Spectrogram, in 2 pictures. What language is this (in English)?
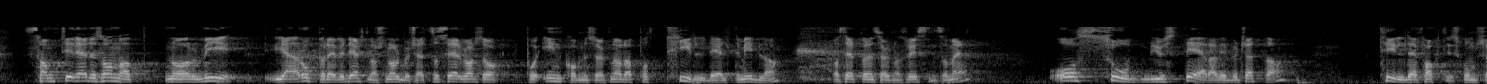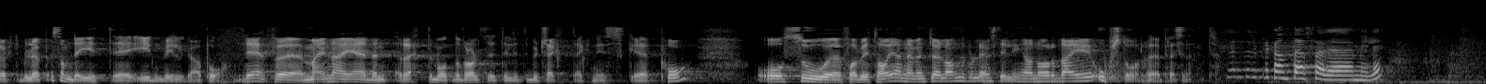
Norwegian Nynorsk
